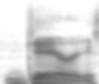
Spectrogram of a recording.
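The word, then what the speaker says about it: Gerry: So it's named after Elbridge Gary. So it technically should be called Gary Mandaring, but it's spelled G E R R Y.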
